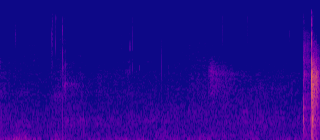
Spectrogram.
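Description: Pool break shot near the end: one sharp hit as the cue drives the cue ball into the racked balls, followed by a brief clatter of balls. The hit is more of a thud than a whack, which is taken as the sign of a dull break where no ball is likely to drop.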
